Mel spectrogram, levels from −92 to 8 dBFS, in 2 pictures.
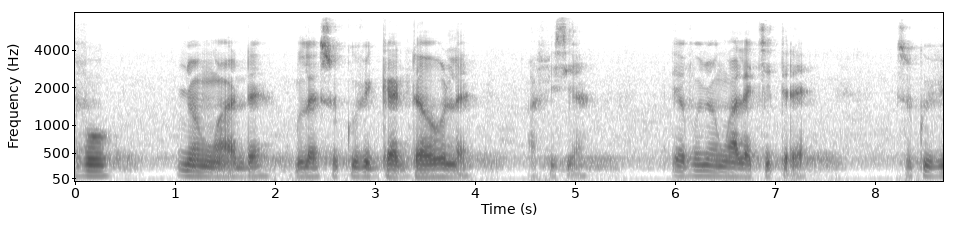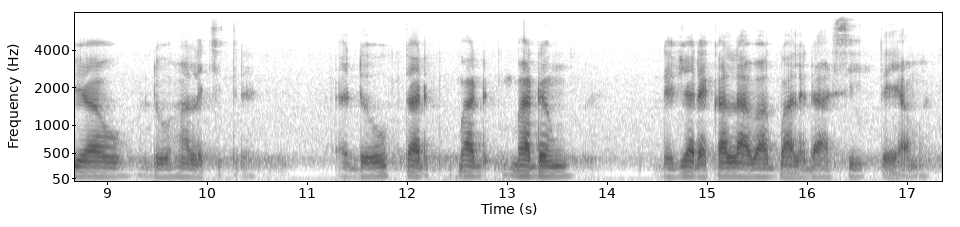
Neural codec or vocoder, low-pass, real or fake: none; 7.2 kHz; real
